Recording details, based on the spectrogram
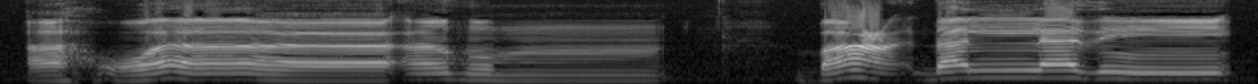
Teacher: اہم میم کے اوپر سکون ہے لیکن یہاں پر ہم نے غنہ کرنا ہے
